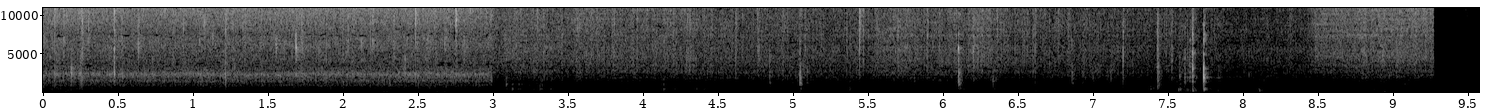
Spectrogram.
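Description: Oil sizzling as grated zucchini-and-cheese fritters shallow-fry in a pan. About three seconds in it turns quieter, with a steady low hum and scattered crackles and ticks.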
